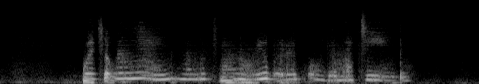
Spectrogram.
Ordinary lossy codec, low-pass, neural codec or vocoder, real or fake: none; 14.4 kHz; codec, 44.1 kHz, 0.9 kbps, DAC; fake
